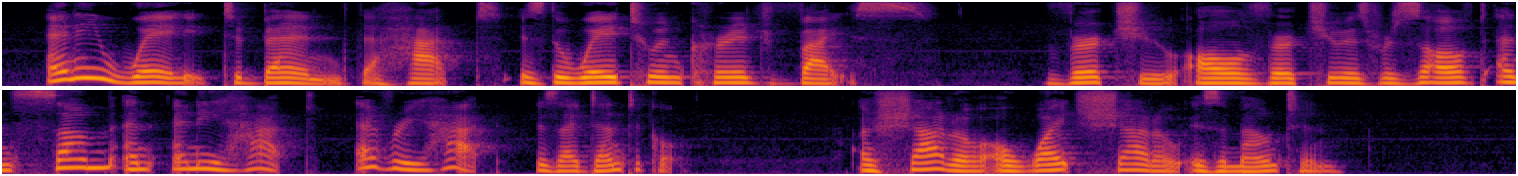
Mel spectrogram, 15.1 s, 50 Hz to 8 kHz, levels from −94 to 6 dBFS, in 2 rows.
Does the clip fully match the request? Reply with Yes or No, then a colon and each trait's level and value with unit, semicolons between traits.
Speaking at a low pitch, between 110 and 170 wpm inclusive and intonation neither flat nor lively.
No: medium, 180 Hz; slow, 135 wpm; average, 3.4 semitones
